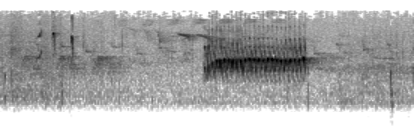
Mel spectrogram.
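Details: Eurasian Nuthatch song in winter: faint scattered chirps, then one loud, quick run of evenly repeated whistled notes lasting about a second and a half.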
